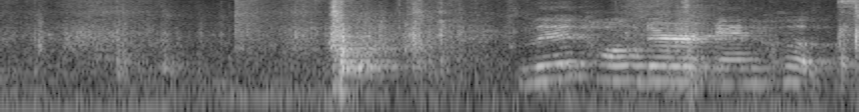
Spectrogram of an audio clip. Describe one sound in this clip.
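A cardboard box flap knocks and scrapes as it is opened.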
